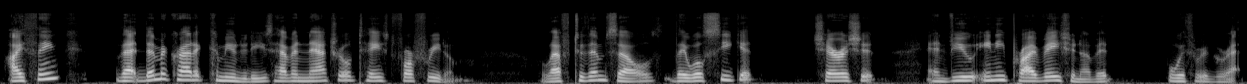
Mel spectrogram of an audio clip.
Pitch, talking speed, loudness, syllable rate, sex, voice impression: 165 Hz, 135 wpm, -20 LUFS, 4.6 syllables/s, male, masculine, slightly middle-aged, slightly relaxed, slightly powerful, bright, slightly hard, slightly clear, fluent, slightly raspy, slightly cool, intellectual, slightly refreshing, slightly sincere, calm, slightly friendly, slightly reassuring, very unique, slightly elegant, wild, slightly sweet, lively, kind, slightly intense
